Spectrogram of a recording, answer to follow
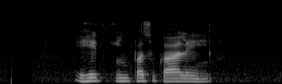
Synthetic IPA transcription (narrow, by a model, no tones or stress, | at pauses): eɦet̪iɲpɐsukaːleːɦiɲ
